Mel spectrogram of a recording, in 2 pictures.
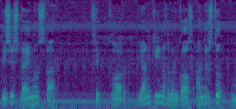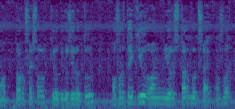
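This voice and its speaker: A man's voice: on the high side, normal speed, close to an everyday voice, poor audio. A man playing a ship's officer in a marine radio demonstration, with formal, clipped call-sign phrases. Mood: formal, procedural.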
